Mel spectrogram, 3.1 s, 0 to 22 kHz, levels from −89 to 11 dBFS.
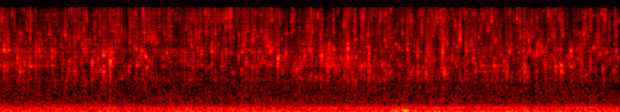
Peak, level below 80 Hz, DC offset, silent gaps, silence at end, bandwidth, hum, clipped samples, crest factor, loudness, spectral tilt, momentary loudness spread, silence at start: -20 dBFS; -48 dBFS; under 0.1%; none; 0 s; 17 kHz; none; under 0.1%; 24 dB; -42 LUFS; -1.5 dB/octave; 2 LU; 0 s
